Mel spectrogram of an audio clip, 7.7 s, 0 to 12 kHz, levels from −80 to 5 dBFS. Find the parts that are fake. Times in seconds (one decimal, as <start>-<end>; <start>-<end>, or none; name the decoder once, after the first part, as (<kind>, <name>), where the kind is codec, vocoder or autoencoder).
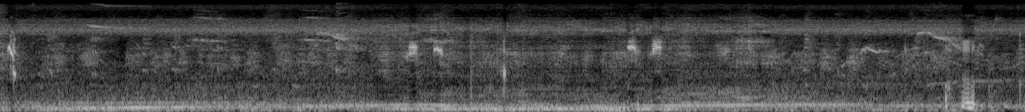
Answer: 2.8-5.8 (codec, SNAC)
